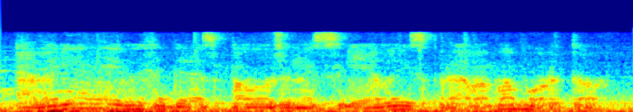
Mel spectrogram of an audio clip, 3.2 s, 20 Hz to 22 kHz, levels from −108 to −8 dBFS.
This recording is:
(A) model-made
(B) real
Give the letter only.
B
